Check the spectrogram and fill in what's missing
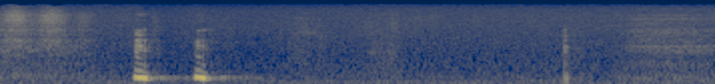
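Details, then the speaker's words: Magnus the bulldog with hiccups, recurring again: two short, sharp gulping sounds close together, then a fainter one in a quiet room; dog hiccups. "Magnus, you got the hiccups? You got the hiccups. You got the hiccups again."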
